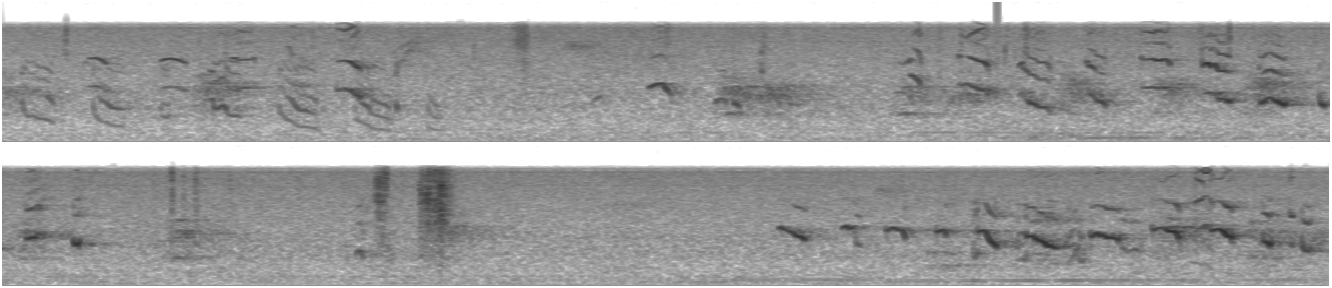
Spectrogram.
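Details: Westie/Maltese cross puppies, three weeks old, several together: scattered high whimpers and squeaks, some falling in pitch, come in bursts with quiet gaps, over a low background hum.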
